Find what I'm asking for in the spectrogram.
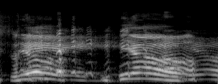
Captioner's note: laughter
